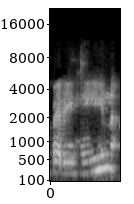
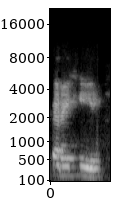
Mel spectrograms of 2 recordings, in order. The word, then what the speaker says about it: Perejil: to say the word Perejil. Haitians can't pronounce the R because of, they speak Creole. So it was more difficult for them to pronounce the R in Perejil.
